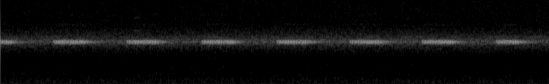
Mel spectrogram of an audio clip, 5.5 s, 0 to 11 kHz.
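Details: Cricket on a clear night in Oregon, giving steady, high, pure-toned chirps, each about a third of a second long and repeated roughly every 0.7 seconds, over a quiet, faintly hissing night background.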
